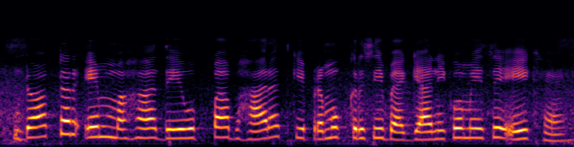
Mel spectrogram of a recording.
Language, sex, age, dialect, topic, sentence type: Hindi, female, 25-30, Awadhi Bundeli, agriculture, statement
